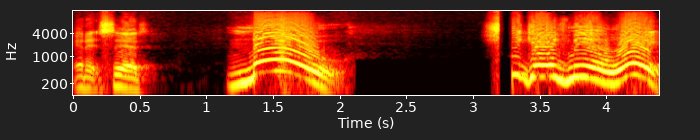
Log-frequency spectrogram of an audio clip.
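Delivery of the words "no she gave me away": very high, very slow, drawn-out shriek. Retelling what came out of a quiet woman in church, imitating a scream. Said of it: "this scream came out of this woman".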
